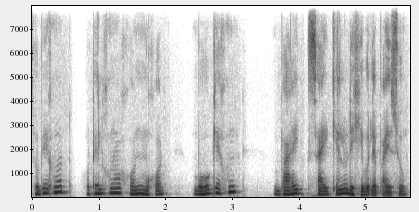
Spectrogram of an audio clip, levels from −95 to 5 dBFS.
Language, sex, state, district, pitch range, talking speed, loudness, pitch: Assamese, male, Assam, Sonitpur, 145-185 Hz, 85 wpm, -17 LUFS, 155 Hz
